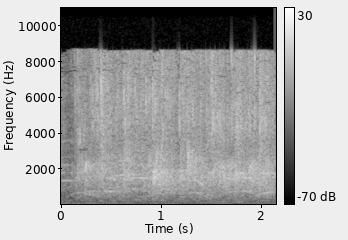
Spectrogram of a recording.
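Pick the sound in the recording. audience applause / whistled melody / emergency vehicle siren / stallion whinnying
audience applause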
